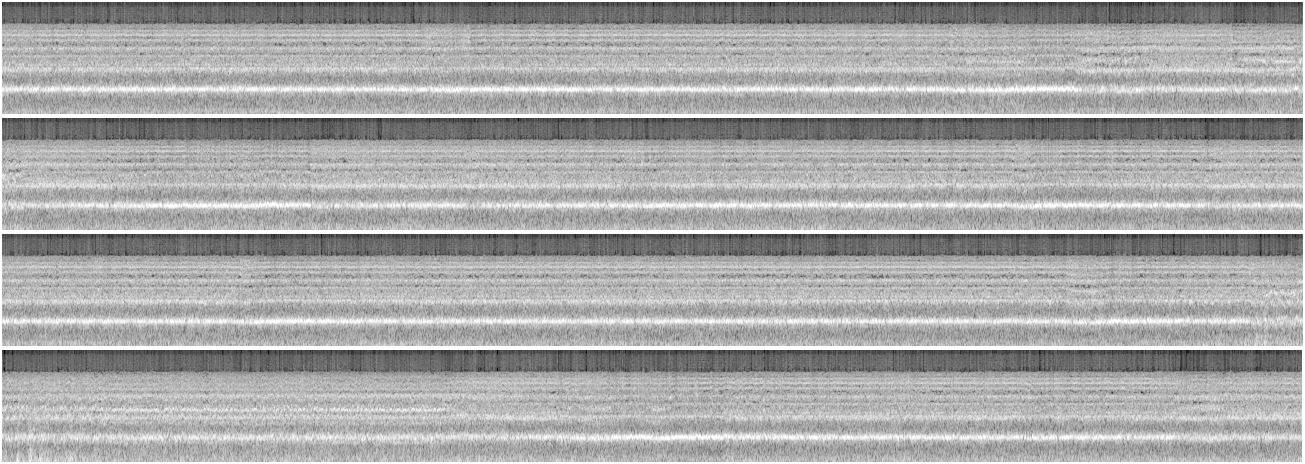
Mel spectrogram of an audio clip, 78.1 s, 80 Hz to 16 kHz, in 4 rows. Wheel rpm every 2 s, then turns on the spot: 230, 240, 230, 230, 230, 240, 240, 220, 220, 220, 230, 220, 230, 230, 230, 230, 240, 230, 230, 230, 230, 230, 230, 230, 230, 230, 230, 230, 230, 220, 210, 210, 220, 230, 230, 230, 230, 230, 230.
none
